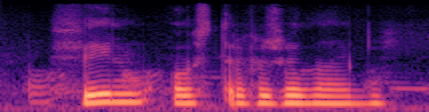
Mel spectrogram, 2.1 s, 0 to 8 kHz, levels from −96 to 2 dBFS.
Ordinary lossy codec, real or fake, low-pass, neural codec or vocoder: none; fake; 7.2 kHz; codec, 16 kHz, 6 kbps, DAC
